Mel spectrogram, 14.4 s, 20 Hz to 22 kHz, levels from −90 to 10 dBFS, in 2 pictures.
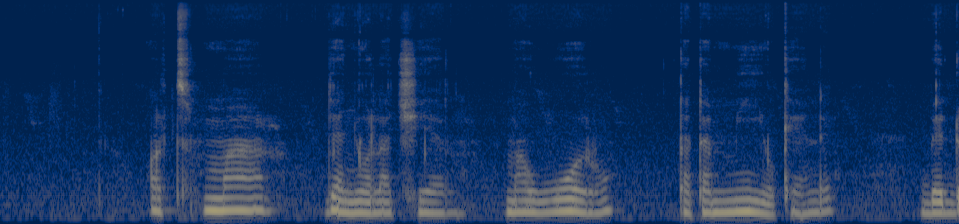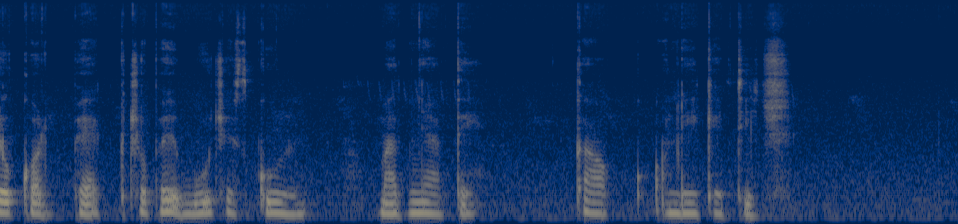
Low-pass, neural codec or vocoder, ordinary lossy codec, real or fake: none; vocoder, 44.1 kHz, 128 mel bands every 256 samples, BigVGAN v2; none; fake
